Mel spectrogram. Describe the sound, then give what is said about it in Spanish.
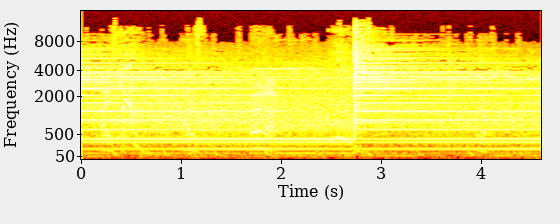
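Church bells ring out with long, sustained tones on 31 December in the Ocastrillón neighbourhood of Coruña, chiming for an early New Year's grape-eating celebration; a fresh strike lands partway through, layered over the lingering hum of earlier chimes. Faint crowd murmur sits underneath. “Cada media hora suenan las campanadas e invitan a los vecinos a comer las uvas.”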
